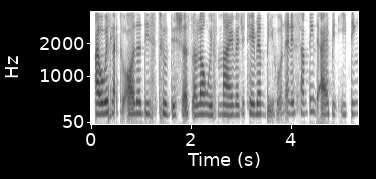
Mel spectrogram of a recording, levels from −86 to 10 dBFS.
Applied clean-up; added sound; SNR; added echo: neural mask model Resemble Enhance denoiser.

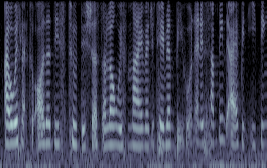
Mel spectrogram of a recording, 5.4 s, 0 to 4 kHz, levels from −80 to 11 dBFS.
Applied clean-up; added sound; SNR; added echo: none; Cricket; 19 dB; none.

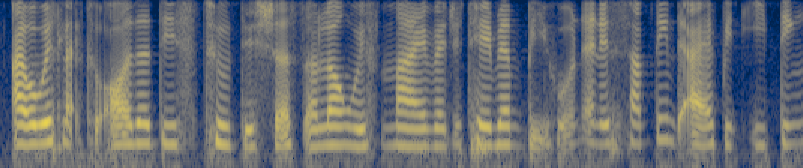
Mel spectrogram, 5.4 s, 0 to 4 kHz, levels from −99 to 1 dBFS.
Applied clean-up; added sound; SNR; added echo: neural mask model RNNoise.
